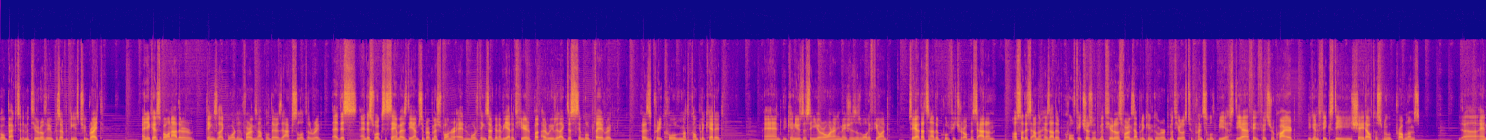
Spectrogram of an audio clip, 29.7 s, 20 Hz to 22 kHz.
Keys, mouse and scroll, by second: 0.5 middle drag, 1.0 shift+middle click, 1.3 middle click, 1.6-3.2 middle drag, 1.6 g, 3.2-4.1 drag, 4.6 drag, 5.6 middle click, 5.8 g, 6.6 g, 7.7 middle click, 8.6 g, 11.0 click, 11.5 f, 11.9 middle click, 12.3 ctrl+Tab, 13.6 click, 14.0 r, 16.7 g, 18.0 ctrl+Tab.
